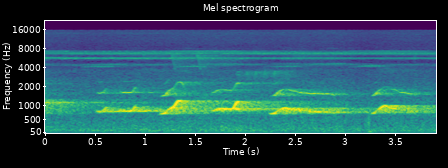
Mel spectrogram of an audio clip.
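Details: A monkey in Taman Negara, Malaysia, howls in loud, rising whoops, repeated about every second over a steady insect whine.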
